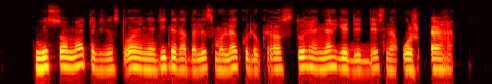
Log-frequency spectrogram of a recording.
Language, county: Lithuanian, Utena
